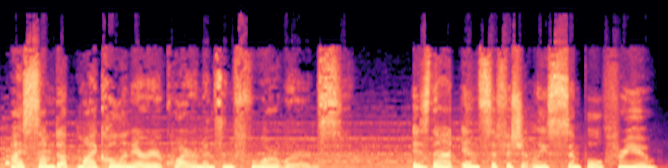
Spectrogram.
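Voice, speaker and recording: A woman voicing a refined, dignified leader in a video game, speaking in a measured, precise way. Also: a little high, over music, lightly acted. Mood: composed.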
